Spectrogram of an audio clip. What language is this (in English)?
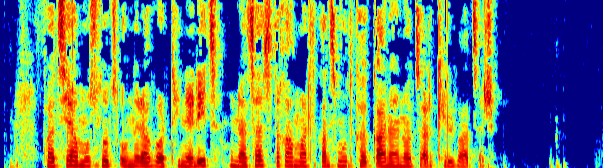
Armenian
